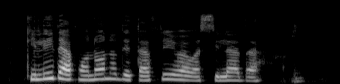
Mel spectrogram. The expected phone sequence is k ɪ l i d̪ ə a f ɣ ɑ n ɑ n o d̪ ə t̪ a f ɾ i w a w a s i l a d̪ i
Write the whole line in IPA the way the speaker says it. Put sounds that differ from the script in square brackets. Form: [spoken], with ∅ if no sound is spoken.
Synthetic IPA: k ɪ l i d̪ ə a f ɣ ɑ n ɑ n o d̪ ə t̪ a f ɾ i w a w a s i l a d̪ [a]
